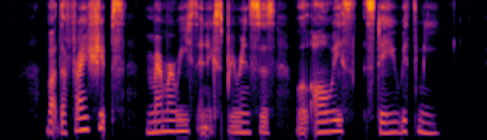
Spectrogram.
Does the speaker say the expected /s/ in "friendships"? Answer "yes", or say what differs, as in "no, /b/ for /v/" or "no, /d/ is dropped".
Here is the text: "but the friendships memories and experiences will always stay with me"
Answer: yes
